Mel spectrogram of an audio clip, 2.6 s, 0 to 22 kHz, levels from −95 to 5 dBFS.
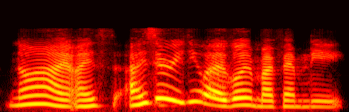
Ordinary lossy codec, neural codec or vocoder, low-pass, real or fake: none; codec, 16 kHz, 0.5 kbps, X-Codec, HuBERT features, trained on LibriSpeech; none; fake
